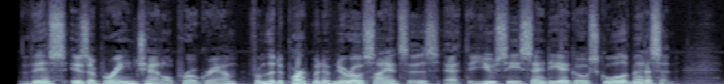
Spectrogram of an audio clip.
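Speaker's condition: No condition

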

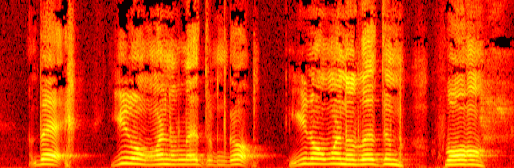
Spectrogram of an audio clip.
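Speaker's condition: Cerebral palsy; adult, wheelchair user, lives independently without 24-hour support

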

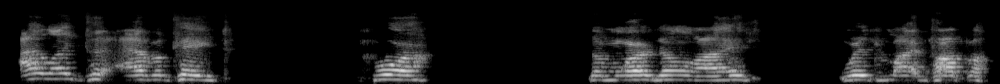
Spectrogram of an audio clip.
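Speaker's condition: Cerebral palsy; born very premature

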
